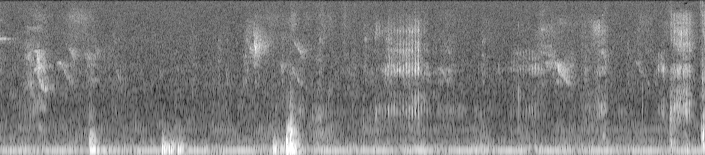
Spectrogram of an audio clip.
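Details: Sam, a rescued pet cat living in Cooktown, Queensland, Australia, purrs steadily while having its fur groomed. A low, even rumble runs throughout, broken by a few soft knocks and brushing noises.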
